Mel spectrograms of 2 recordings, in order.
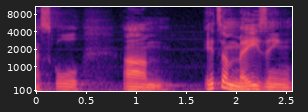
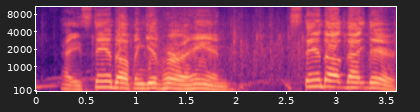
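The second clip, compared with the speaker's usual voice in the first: loud call across the room; 7 semitones higher, 11 dB louder than usual. Real, not acted. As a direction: shout to the back. Calling to couple in back.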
